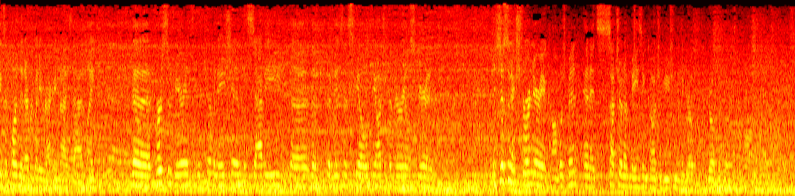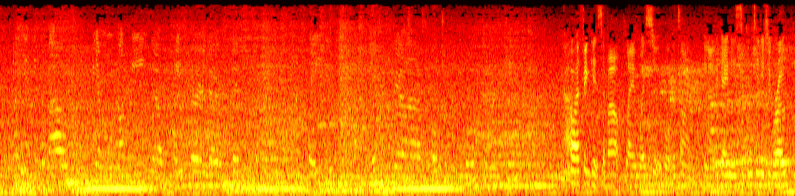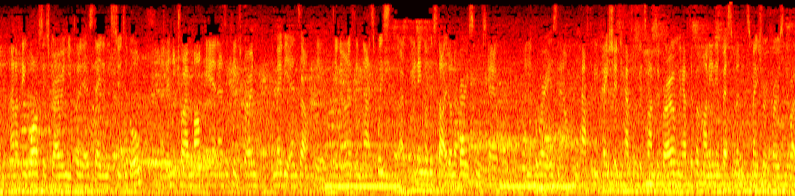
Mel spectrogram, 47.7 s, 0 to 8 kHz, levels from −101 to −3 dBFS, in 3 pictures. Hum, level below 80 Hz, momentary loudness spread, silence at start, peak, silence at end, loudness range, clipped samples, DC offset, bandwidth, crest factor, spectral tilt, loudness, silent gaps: none; -36 dBFS; 6 LU; 0 s; -8 dBFS; 0 s; 3 LU; under 0.1%; under 0.1%; 7.8 kHz; 18 dB; -6.5 dB/octave; -25 LUFS; none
